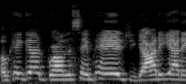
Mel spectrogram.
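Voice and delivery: ordinary talk, nothing marked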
